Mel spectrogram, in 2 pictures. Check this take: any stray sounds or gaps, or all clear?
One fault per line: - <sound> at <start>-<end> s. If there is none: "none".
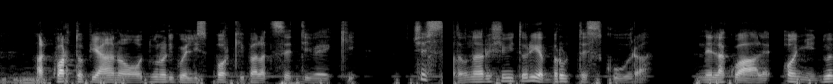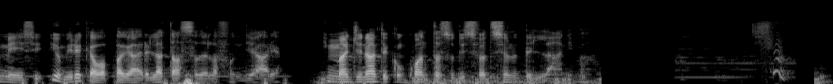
- dropout at 4.4-4.5 s
- sneeze at 15.1-16.3 s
